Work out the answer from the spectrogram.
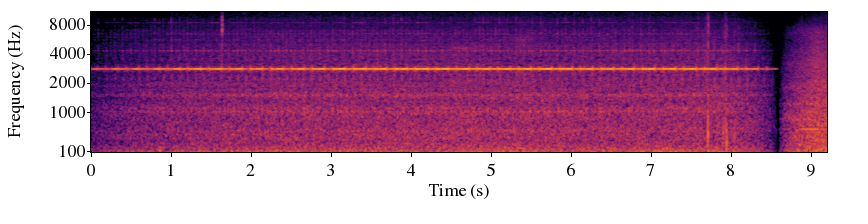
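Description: Train noise: a low rumble with a steady high-pitched squeal held over it. Near the end the sound cuts off sharply and a different train rumble takes over.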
